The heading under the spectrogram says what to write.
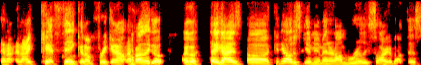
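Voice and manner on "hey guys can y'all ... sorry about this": normal talking voice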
